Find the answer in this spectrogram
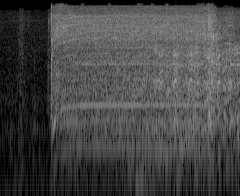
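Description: A handheld electric appliance is switched on about half a second in. Its motor spins up within a fraction of a second, then runs steadily with a high whine over a rushing hiss.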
